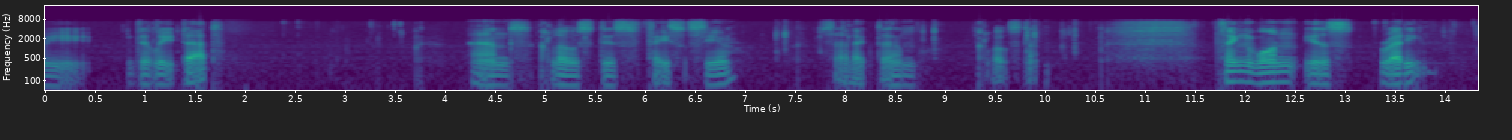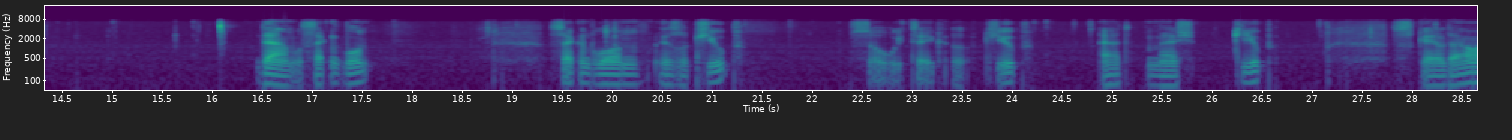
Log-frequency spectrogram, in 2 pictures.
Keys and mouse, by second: 1.4 x, 7.4 f, 9.9 f, 10.3 Tab, 20.0 a, 27.7 s.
